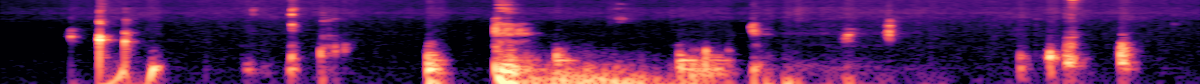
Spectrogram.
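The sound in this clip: Gulps and wet plopping from someone drinking come as scattered short sounds, with a denser, louder gurgling stretch in the middle.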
